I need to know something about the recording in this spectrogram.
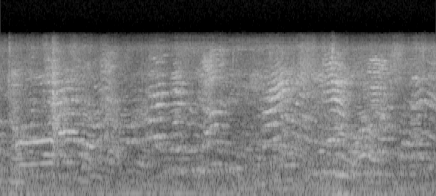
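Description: Many children's voices chattering and calling out at once, a busy babble of young visitors, over a low steady hum.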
